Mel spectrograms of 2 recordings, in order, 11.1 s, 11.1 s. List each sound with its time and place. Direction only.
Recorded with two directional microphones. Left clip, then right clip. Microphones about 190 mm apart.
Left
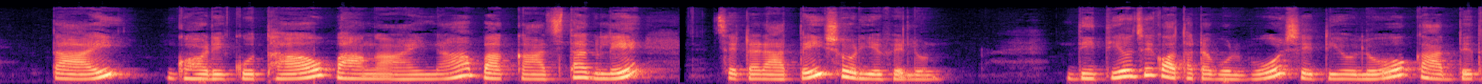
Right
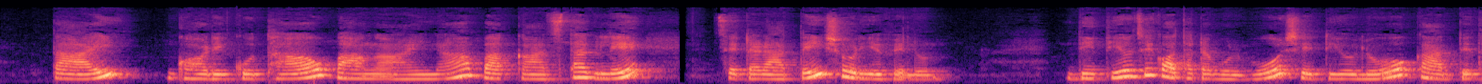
0.3 s a woman's voice: 45° left (ahead or behind)
8.0 s speech: 40° left (ahead or behind)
